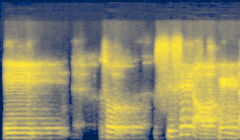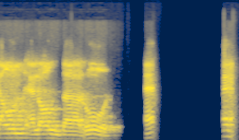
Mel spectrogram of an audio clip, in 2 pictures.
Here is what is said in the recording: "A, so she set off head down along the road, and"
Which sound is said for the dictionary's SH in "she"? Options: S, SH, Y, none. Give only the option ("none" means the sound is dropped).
S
